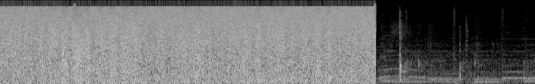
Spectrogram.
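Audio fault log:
0.00–3.76 s, samples built from the wrong bytes: the bytes of each sample are assembled wrongly, shifted by a byte, swapped in order or misaligned, so the fast-changing low bits land in the most significant position, producing loud, harsh broadband noise.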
